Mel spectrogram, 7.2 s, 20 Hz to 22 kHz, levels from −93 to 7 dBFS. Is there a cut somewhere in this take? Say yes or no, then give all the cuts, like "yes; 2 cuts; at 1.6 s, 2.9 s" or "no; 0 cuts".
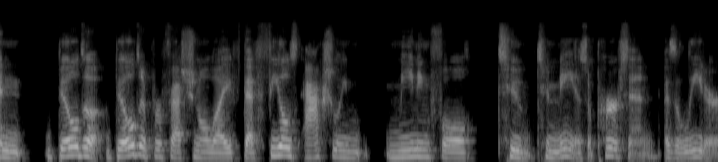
no; 0 cuts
